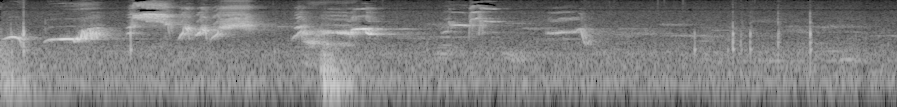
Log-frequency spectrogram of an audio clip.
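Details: Common blackbird singing in England, a species whose male sings year-round; a burst of loud warbled and whistled phrases, then a thin, high squeaky twitter with scattered short chirps fading toward the end over faint background noise.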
